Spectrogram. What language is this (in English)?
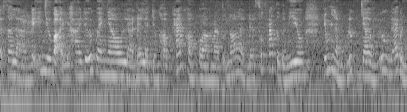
Vietnamese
